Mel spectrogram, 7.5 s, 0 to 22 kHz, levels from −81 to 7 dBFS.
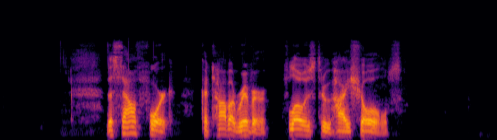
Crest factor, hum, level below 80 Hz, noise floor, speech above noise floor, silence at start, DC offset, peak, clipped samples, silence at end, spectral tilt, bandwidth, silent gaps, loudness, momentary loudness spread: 18 dB; none; -58 dBFS; under -90 dBFS; over 76 dB; 1.35 s; under 0.1%; 0 dBFS; under 0.1%; 1.45 s; -6.5 dB/octave; 7.6 kHz; none; -15 LUFS; 8 LU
